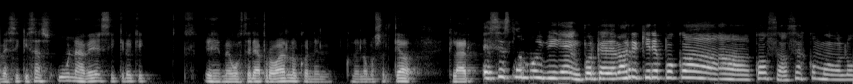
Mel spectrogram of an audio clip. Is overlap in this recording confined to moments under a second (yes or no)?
yes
